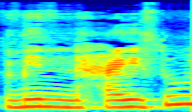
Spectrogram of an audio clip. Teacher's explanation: nun sakin here is going to have idhar. It is pronounced clearly. It also has tawassut because the letter after is ha, which is one of the throat letters.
